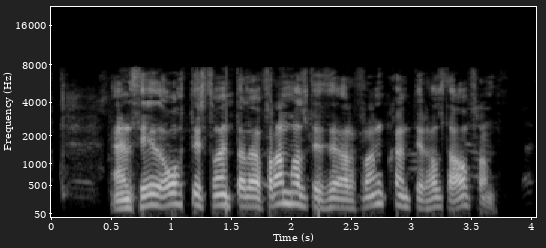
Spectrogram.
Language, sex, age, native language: Icelandic, male, 40-49, Icelandic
